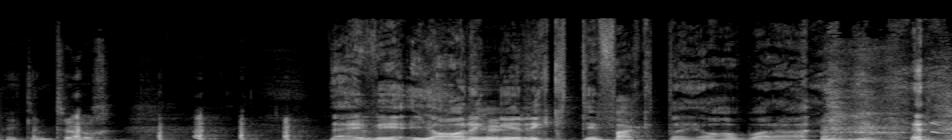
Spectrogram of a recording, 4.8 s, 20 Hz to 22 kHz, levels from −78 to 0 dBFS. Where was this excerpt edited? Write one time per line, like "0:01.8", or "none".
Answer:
none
